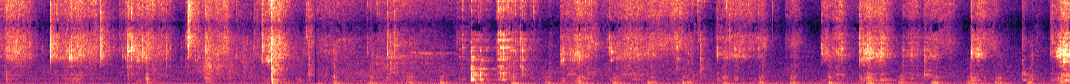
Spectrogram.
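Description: Modak stuffing of coconut, jaggery and cardamom powder is mixed in a pan, producing soft, wet, repeated scraping and occasional utensil clatter at close range.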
